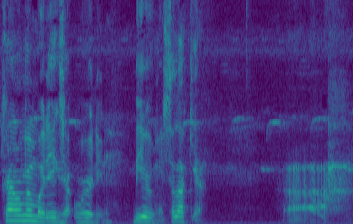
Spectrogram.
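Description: A man at a moderate pace with long, frequent pauses and big swings in loudness, over noticeable background noise. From Jamaica. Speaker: religious online teacher. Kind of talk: religious lesson video.

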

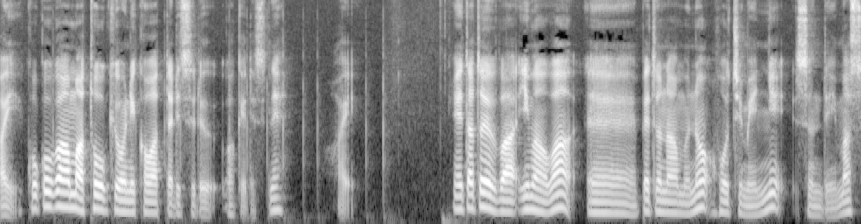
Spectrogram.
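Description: Lively intonation marks this man's ordinary speaking voice, which sits at a medium pitch and moves at a moderate pace. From Japan. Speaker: Japanese language teacher. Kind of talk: tutorial.

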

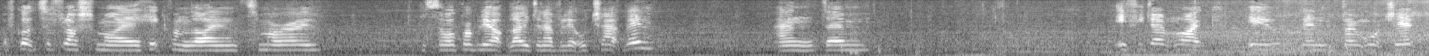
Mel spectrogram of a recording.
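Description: A woman speaking very slowly in a flat monotone, with long, frequent pauses, dry sound with no echo and noticeable background noise. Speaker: vlogger driving. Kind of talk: casual vlog chat. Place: car. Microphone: camera far.

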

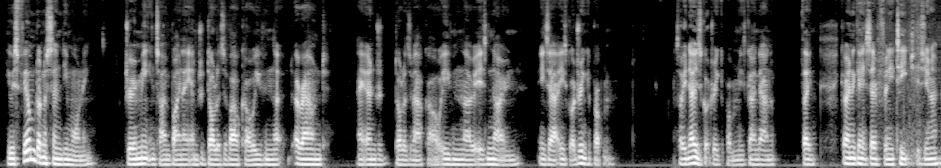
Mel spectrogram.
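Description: Against a quiet background, a man speaks in a fairly low pitch. His intonation is monotone and flat. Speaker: vlogger. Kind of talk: casual vlog chat. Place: home room. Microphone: phone near.

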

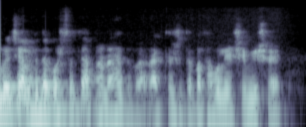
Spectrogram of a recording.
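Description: This is a man speaking. His pitch is medium. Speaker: news video host. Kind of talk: news commentary to camera.

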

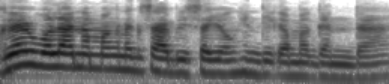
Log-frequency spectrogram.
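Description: A woman talks at a fairly quick pace, her intonation lively. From Philippines, Zamboanga; Philippines. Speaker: vlogger. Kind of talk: reaction video commentary. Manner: animated. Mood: indignant, scolding. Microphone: phone near.

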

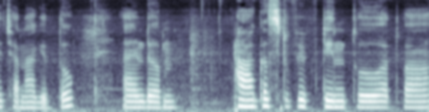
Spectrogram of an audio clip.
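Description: A woman speaks at a fairly low pitch with a dark, mellow tone. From Chikmagalur, Karnataka. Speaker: vlogger, mother. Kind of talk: casual vlog narration.

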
